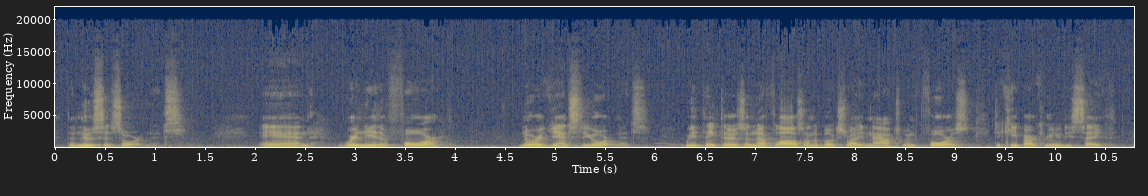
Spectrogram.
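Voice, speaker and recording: Music plays behind a man who speaks at medium pitch and a moderate pace with long, frequent pauses, and the room echo is audible. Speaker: fraternal lodge representative, public commenter. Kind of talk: public comment speech. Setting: city council meeting. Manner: loud.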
